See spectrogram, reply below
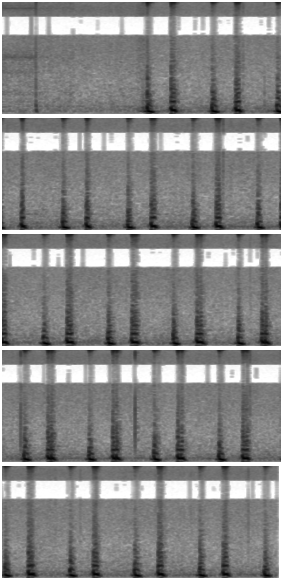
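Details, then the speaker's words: Heart auscultation teaching recording: the two components of the second heart sound move further apart when the patient breathes in: physiological splitting of the second heart sound. "ngược hai thành phần của tiếng thứ hai tóc đuôi càng xa nhau khi bệnh nhân hít tay vào đây là đặc điểm quan trọng"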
